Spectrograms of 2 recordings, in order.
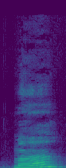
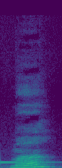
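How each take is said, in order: First: The pitch rises steadily from start to end. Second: The pitch rises steadily from start to end.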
